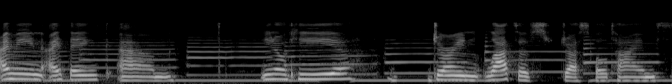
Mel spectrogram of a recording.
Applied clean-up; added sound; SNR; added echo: none; Telephone + Trumpet; 14 dB; none.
